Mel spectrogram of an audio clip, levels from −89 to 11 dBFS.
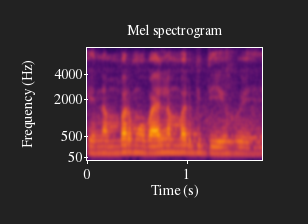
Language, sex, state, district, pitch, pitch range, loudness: Chhattisgarhi, male, Chhattisgarh, Rajnandgaon, 135 Hz, 125-145 Hz, -18 LUFS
